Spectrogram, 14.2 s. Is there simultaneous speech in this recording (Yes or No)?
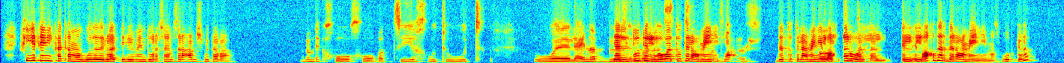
Yes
